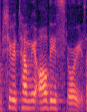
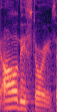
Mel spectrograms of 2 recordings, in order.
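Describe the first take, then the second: First: Said in the usual way. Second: "all" stressed and drawn out for emphasis. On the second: Real, not acted. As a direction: lean hard on the word "all". Repeats it for emphasis.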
